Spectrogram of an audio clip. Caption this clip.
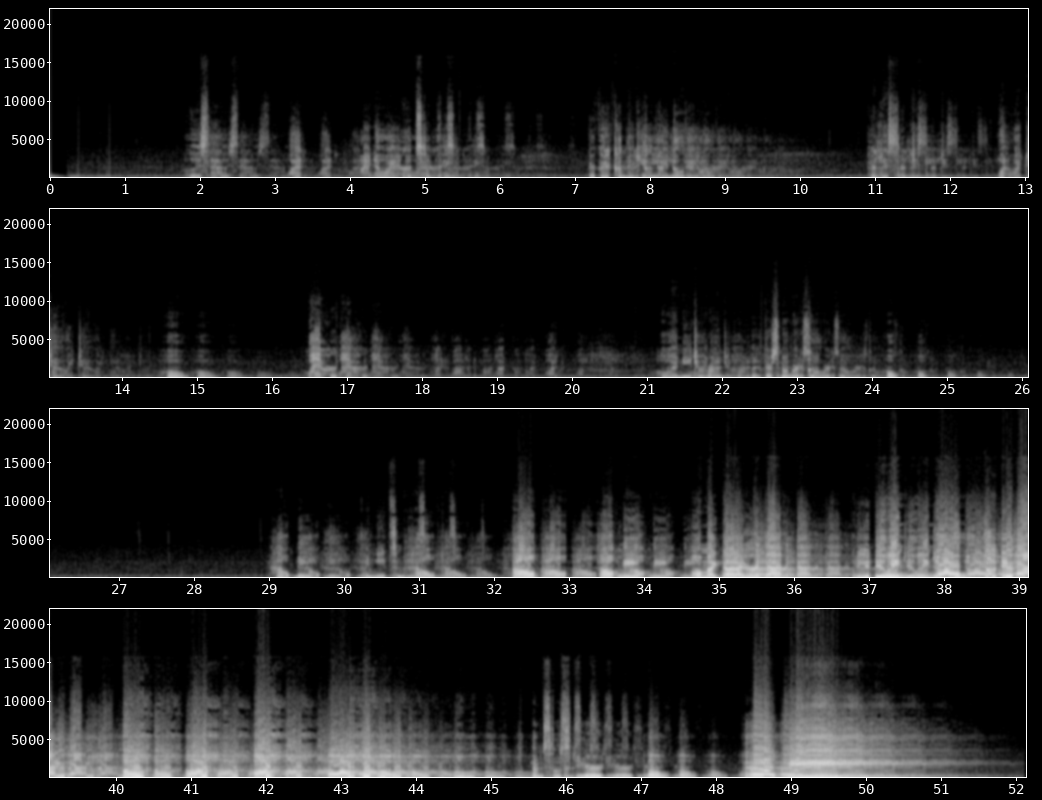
low pitch version of: what will I do, being tormented by a demon. Done with audiocity with echo by Rose queen of scream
